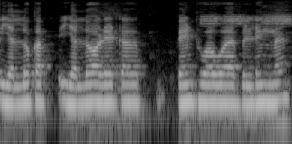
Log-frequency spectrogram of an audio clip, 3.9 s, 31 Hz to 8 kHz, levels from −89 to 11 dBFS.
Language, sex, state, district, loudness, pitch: Hindi, male, Bihar, Muzaffarpur, -25 LUFS, 155 Hz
